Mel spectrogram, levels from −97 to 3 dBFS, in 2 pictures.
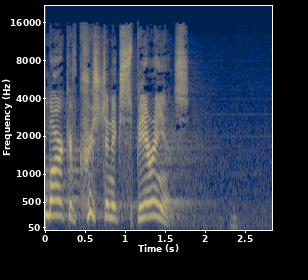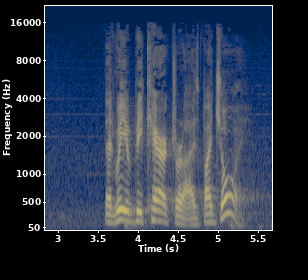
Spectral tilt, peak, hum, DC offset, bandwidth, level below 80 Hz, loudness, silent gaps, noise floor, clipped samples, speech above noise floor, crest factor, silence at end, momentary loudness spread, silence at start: -1.5 dB/octave; -6 dBFS; none; under 0.1%; 16.5 kHz; -68 dBFS; -22 LUFS; none; -62 dBFS; under 0.1%; 39 dB; 18 dB; 0.35 s; 11 LU; 0 s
